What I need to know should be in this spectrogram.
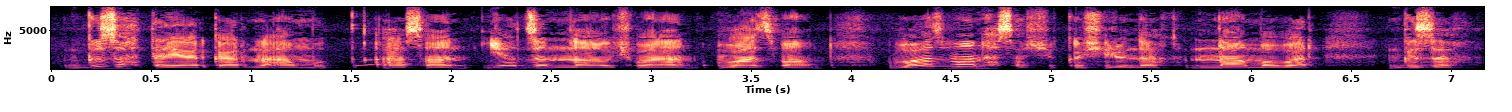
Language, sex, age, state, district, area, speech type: Kashmiri, male, 45-60, Jammu and Kashmir, Ganderbal, urban, spontaneous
